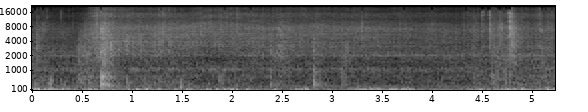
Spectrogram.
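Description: A fruity flapjack fries in oil in a pan just after being flipped, with a continuous close sizzle and crackle and a couple of light utensil clicks, and no one speaking.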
